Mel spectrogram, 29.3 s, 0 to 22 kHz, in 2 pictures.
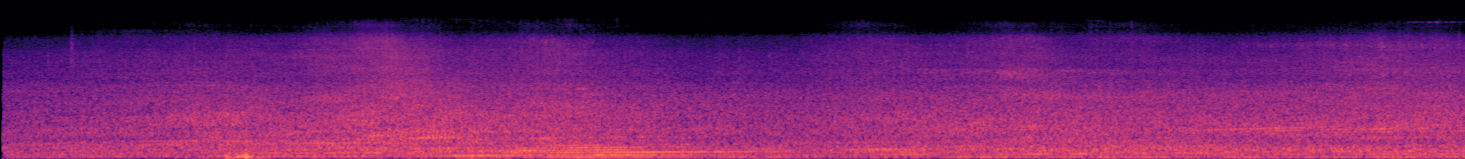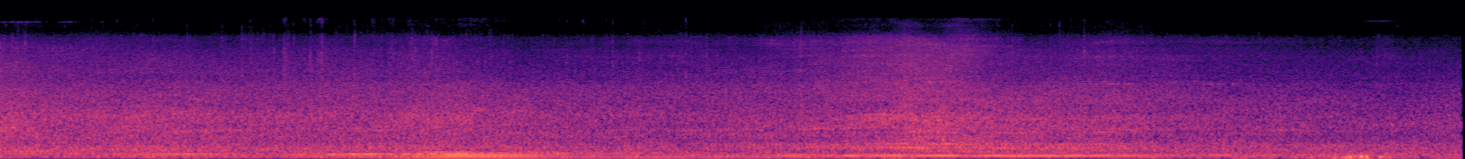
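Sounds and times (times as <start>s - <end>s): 
traffic: 0.0s - 29.2s.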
